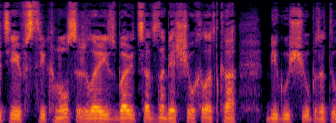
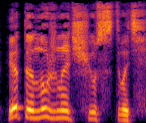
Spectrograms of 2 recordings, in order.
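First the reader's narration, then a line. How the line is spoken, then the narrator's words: Flirtatious, inviting laughter. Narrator (Russian): Она кокетливо и призывно засмеялась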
